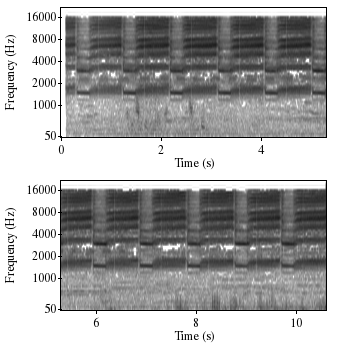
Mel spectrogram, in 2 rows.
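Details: Cicada, locally called tonggeret, recorded 21 August 2020: a loud, tonal, ringing drone with bright overtones, broken into pulses about once a second and running without pause, with faint low background murmurs.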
